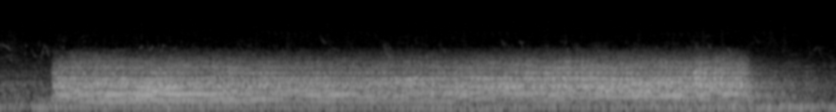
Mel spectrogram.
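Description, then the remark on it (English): A freight train crossing the prairies sounds its long, low whistle as one steady, sustained blast lasting several seconds, loud and clear over a faint rumble of rail noise, then cuts off. “The long, low whistle of a freight train crossing the prairies.”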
